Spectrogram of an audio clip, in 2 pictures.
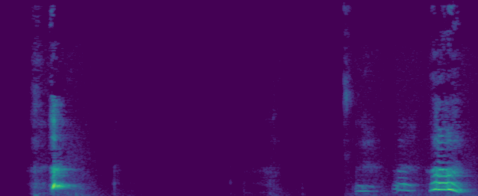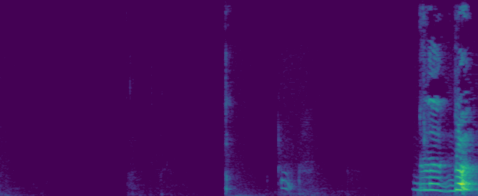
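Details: A baby boy with hiccups: several short, sharp hiccup sounds between quiet pauses, with a little babbling.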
